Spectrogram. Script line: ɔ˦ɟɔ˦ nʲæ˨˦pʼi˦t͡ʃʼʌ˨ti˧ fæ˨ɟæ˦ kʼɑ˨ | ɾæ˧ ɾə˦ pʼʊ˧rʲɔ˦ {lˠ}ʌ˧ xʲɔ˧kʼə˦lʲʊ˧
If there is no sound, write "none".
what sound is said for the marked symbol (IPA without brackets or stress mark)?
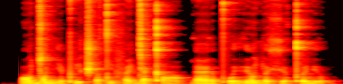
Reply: ʎ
